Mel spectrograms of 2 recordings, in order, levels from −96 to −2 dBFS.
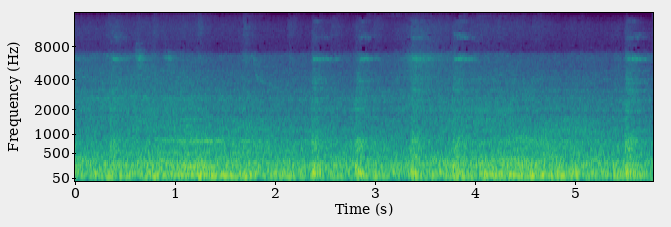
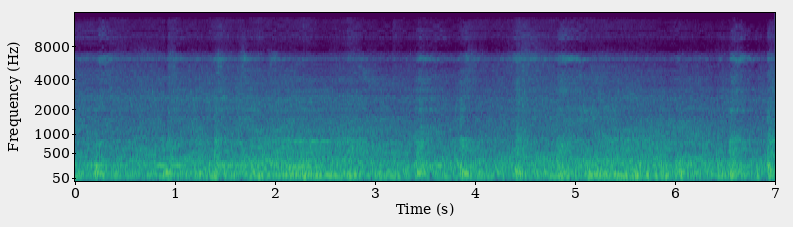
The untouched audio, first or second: first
